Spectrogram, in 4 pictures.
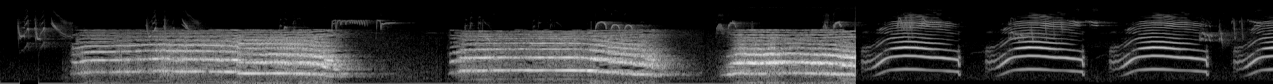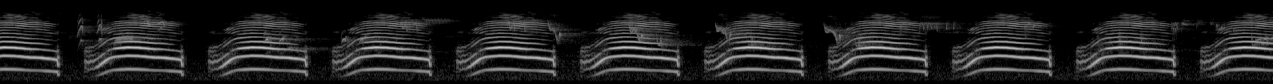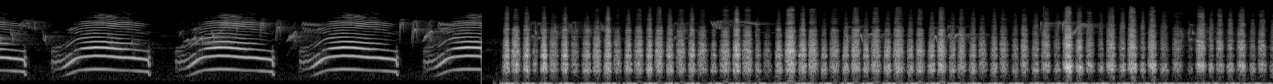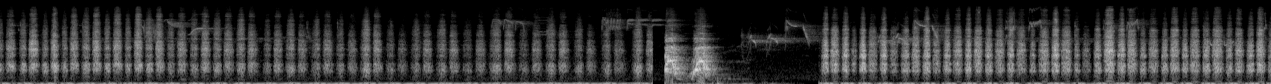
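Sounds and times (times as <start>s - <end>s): cat meowing: 0.7s - 3.8s, 4.5s - 45.4s
dog panting fast: 30.4s - 45.7s, 46.4s - 50.9s.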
